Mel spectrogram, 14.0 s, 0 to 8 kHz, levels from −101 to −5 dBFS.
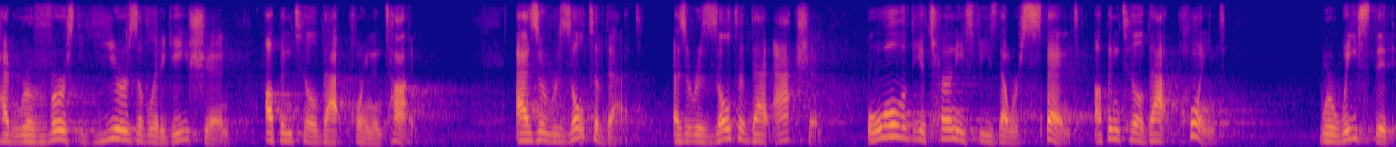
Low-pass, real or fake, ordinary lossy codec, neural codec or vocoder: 7.2 kHz; real; Opus, 32 kbps; none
